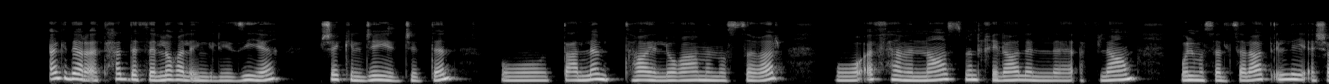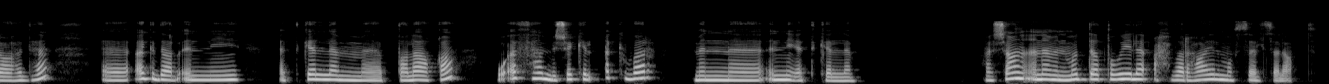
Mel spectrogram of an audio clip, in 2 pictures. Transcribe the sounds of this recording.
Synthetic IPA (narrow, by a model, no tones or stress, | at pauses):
ʔaɡd̪ɑɾˤʔat̪ħad̪ːaθɪlːʊɣalʔɪ̰nɡɪliːzɪjːa | b̥ʃakld͡ʒajːɪd̪̚d͡ʒɪd̪ːan | wt̪ʕalːamt̪haːjɪlːʊɣamɪnɨsˤːɨɣɑɾˤ | wʔa̰fhamɪnːaːsmɪnxɪlaːlɪlʔaflaːm | wɪlmʊsalsalaːt̪ʔɪ̰lːiʔaʃaːɦɪd̪ɦa | ʔaɡd̪ɑɾˤʔɪ̰nːi | ʔat̪kalːamb̚t̪ˤɑlɑːqɑ | wʔa̰fhambʃaklʔakbɑɾˤ | mɪnʔɪ̰nːiʔat̪kalːam | ʕaʃaːnʔa̰namɪnmʊd̪ːat̪ˤɑwiːlaʔɑħðˤɑɾˤɦaːjɪlmʊsalsa̰la̰ːt̪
